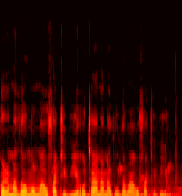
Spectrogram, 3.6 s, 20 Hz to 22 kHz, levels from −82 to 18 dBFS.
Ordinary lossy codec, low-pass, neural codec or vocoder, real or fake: none; 19.8 kHz; none; real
